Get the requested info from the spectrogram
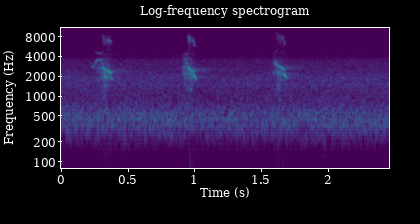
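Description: Lesser spotted eagle nestling calling: three short, high calls about two-thirds of a second apart, over a steady hiss.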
